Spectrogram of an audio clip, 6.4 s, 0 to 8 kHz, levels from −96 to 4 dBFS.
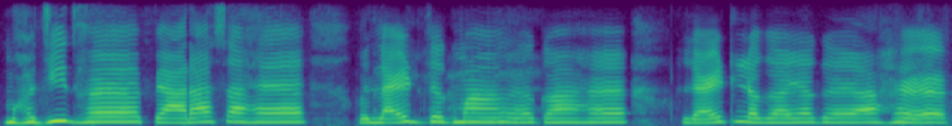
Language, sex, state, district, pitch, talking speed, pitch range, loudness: Hindi, female, Chhattisgarh, Sarguja, 280 Hz, 115 wpm, 270-290 Hz, -20 LUFS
